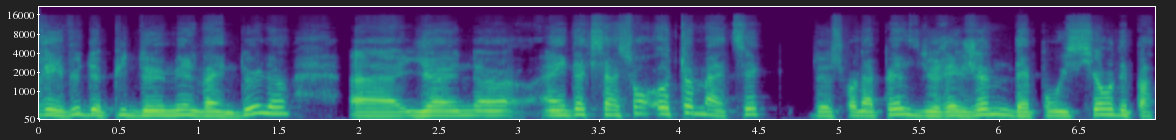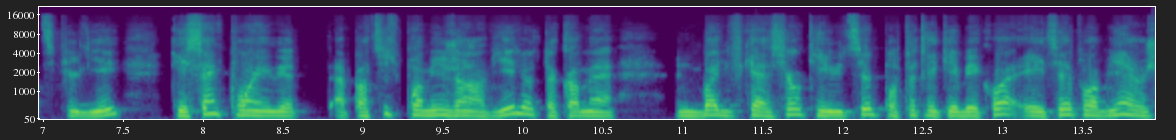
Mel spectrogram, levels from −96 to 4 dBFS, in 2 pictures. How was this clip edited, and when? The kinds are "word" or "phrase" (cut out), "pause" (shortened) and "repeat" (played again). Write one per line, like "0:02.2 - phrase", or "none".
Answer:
none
